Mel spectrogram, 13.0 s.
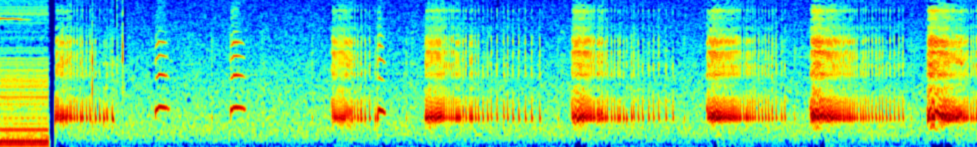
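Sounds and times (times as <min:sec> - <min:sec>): hamster squeaky snoring: 0:00.8 - 0:01.6, 0:04.4 - 0:13.0.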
